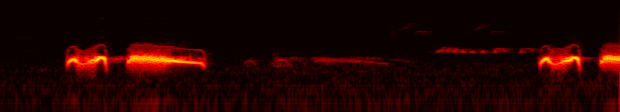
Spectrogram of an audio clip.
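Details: Spotted dove calling in the 'thúc gù' Vietnamese style for training newly caught doves: a wavering short note and a drawn-out falling coo, then faint soft murmurs before the next phrase begins.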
